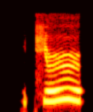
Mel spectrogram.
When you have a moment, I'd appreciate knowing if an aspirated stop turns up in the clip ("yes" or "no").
no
